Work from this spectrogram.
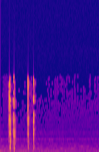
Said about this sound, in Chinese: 收件箱里有一封邮件，是新的。林天点了一下鼠标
